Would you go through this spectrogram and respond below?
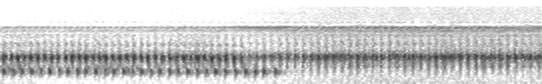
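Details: Brazilian frogs, toads and treefrogs calling together: a fast rattling lower trill stops after two seconds while a higher pulsing chorus and a steady high whine continue.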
